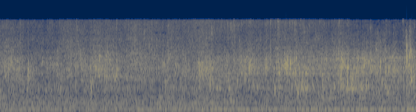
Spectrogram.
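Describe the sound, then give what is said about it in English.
A steady stream of water pours and splashes continuously as the water is drained from a pot of spaghetti, with the pot's lid used to drain it. A soft hiss grows slightly fuller toward the end. No one speaks. “You don't need to put the, the thingy on the sink and then throw the water out.”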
